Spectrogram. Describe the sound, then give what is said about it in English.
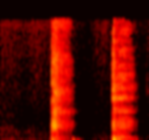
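Two harsh coughs about half a second apart, each a sharp burst with a short rasping tail, with no talking around them. “Tamiya coughed, wiping blood from her nose as she pulled Blotch to her feet.”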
